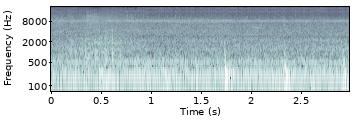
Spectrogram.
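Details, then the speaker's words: Land Rover door checked during roadworthy (MOT/APK) prep, hinges replaced last year: each swing gives a dull clunk about every half second with a faint ratchety click from slight play in one worn hinge; some movement but not a failure. "So, there is a little bit of movement in one of them."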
